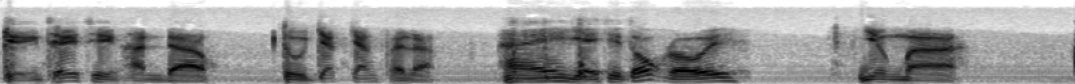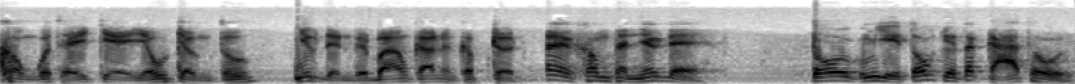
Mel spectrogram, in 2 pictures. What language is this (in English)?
Vietnamese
